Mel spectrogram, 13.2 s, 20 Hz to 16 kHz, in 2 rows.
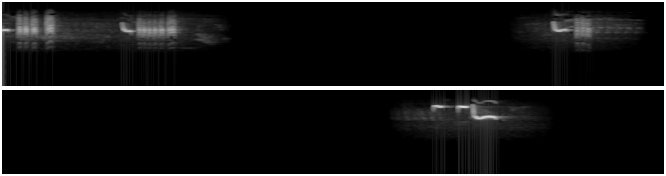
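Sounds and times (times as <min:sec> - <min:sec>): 
Eurasian blue tit calls with high thin notes and buzzy elements: 0:00.0 - 0:00.6, 0:01.2 - 0:01.8, 0:05.5 - 0:06.0, 0:10.9 - 0:11.6.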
